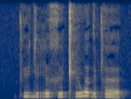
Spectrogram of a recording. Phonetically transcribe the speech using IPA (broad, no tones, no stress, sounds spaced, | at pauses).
ʈʰ y d y r ø x ʏ ǁʰ ʏ w œ ɡ ɐ ʈʰ œ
